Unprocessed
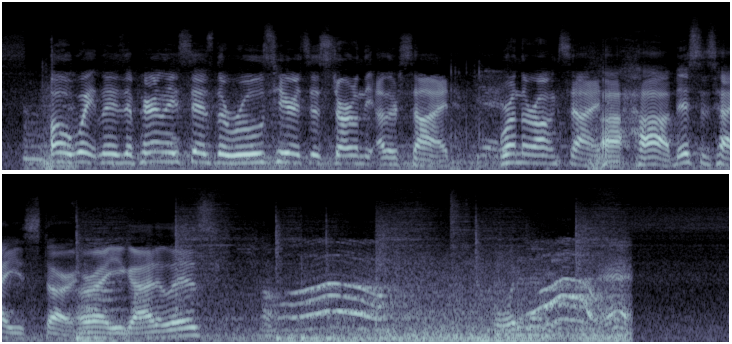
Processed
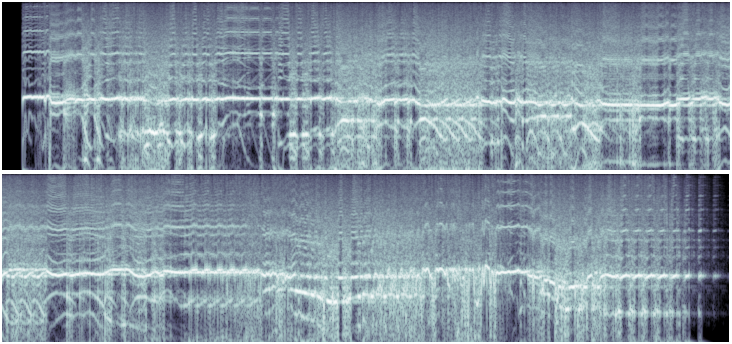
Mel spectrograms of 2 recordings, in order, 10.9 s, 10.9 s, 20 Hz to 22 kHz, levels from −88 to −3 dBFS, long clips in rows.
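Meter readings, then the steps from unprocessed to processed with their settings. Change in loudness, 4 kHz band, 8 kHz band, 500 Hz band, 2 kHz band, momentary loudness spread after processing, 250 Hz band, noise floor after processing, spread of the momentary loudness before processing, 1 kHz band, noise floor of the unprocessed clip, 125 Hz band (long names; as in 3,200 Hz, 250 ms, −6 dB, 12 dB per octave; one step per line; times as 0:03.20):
+24.0 dB, +31.5 dB, +42.5 dB, +7.0 dB, +30.5 dB, 1 LU, +8.5 dB, −10 dBFS, 7 LU, +20.0 dB, −53 dBFS, +6.5 dB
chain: three sine waves on the formant tracks
noise gate with hold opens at −54 dBFS
repeating echo 95 ms, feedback 55%, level −8 dB
dynamic equaliser 820 Hz, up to −5 dB, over −41 dBFS, Q 5.6
voice inversion scrambler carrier 2,500 Hz
downward compressor, threshold −34 dBFS, peak gain reduction 16.5 dB
fuzz pedal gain 64 dB, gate −57 dBFS
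delay with a high-pass on its return 110 ms, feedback 32%, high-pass 1,600 Hz, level −12.5 dB
highs frequency-modulated by the lows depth 0.22 ms
level +7.5 dB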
